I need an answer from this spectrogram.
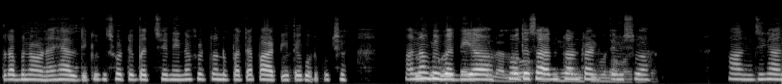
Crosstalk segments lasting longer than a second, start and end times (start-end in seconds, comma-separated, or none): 4.1-6.5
